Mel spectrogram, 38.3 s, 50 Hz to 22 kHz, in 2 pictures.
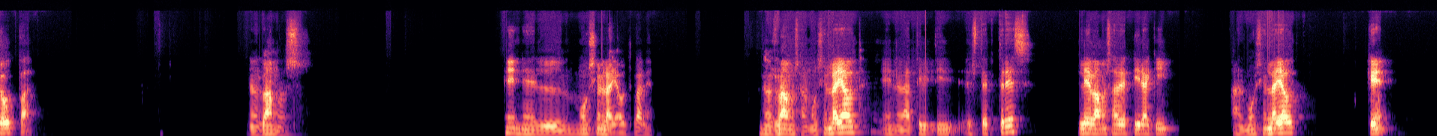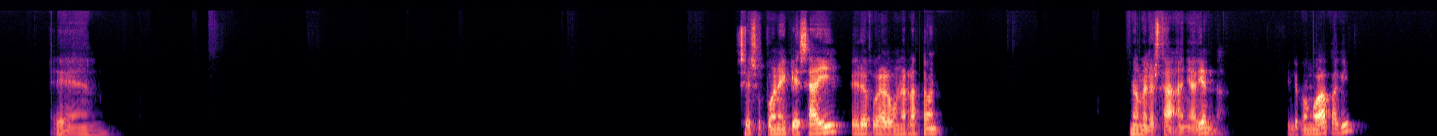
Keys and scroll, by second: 18.5 ctrl+v, 31.6 alt+Return, 34.5 ctrl+z, 37.1 Escape.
